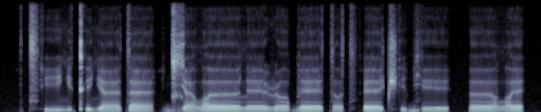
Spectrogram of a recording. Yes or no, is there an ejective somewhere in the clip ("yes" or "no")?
yes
